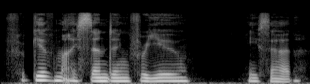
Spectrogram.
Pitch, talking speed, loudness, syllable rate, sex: 160 Hz, 135 wpm, -18 LUFS, 4.4 syllables/s, female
